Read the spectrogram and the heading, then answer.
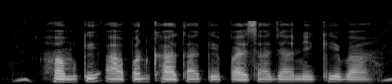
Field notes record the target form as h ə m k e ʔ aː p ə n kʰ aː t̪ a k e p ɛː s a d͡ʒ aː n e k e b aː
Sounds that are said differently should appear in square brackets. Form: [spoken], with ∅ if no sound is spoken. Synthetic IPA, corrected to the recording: h ə m k e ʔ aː p ə n kʰ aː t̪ a k e p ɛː s a d͡ʒ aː n e k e b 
